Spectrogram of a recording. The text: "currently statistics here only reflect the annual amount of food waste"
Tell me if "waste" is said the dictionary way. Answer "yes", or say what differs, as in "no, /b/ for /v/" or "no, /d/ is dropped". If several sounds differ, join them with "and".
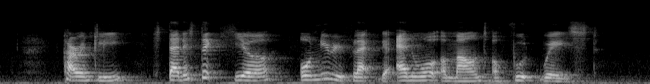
yes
